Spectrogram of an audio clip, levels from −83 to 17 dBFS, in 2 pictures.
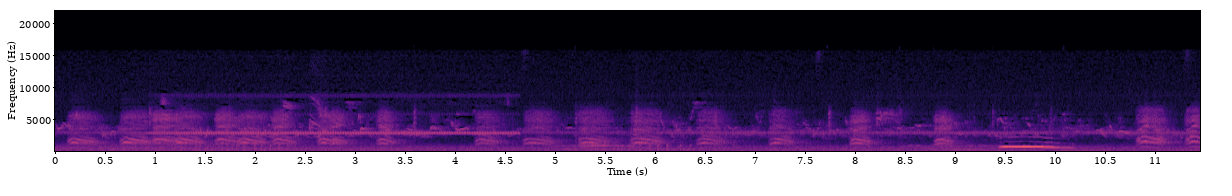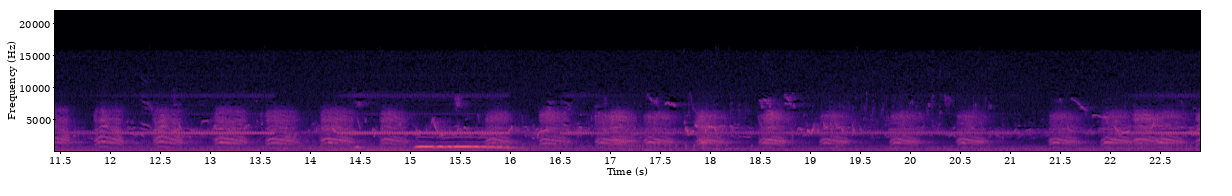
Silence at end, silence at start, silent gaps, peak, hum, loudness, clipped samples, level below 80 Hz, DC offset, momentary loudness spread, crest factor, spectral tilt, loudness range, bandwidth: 0 s; 0 s; none; -14 dBFS; none; -31 LUFS; under 0.1%; -58 dBFS; under 0.1%; 15 LU; 18 dB; -1.5 dB/octave; 10 LU; 16 kHz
